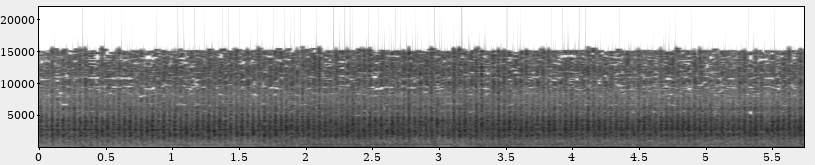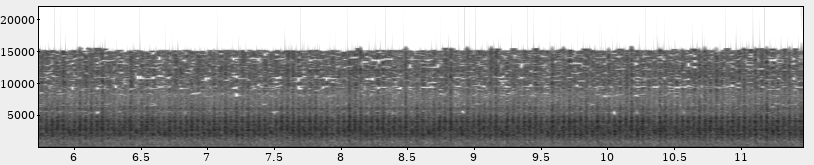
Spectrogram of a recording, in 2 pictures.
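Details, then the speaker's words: Panther 23 diesel from Malang, just started after rebuild with one scored liner replaced by a used original, plus a full set of pistons and rings. It catches after a second into a steady, even idle with light clatter, no smoke. Normal diesel idle. "Jadi sementara mobil ini sudah hidup, baru saja hidup, dan hasilnya sudah bagus."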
